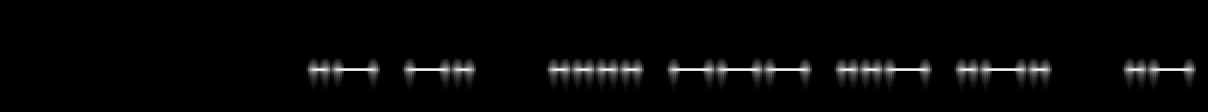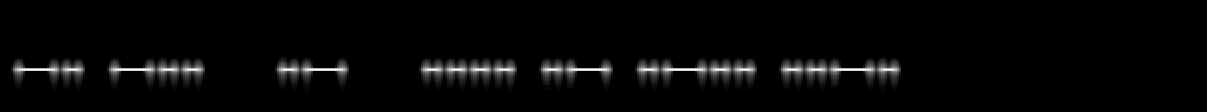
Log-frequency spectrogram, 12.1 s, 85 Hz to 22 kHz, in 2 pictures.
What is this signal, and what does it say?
Morse code, heard as a keyed tone, about 21 wpm, 700 Hz. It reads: AN HOUR AND A HALF
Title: Speed-Racing - Sets of 5 Words 20wpm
